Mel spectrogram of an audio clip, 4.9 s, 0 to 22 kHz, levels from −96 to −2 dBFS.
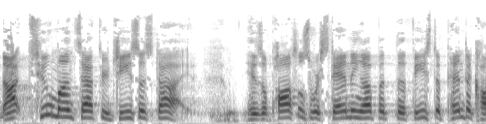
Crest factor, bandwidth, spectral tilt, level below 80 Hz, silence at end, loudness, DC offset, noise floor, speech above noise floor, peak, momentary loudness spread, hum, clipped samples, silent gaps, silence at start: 18 dB; 13.5 kHz; -4.5 dB/octave; -80 dBFS; 0 s; -35 LUFS; under 0.1%; -53 dBFS; 20 dB; -18 dBFS; 7 LU; none; under 0.1%; none; 0 s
